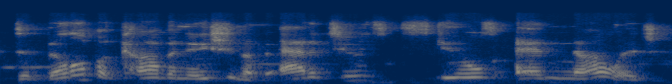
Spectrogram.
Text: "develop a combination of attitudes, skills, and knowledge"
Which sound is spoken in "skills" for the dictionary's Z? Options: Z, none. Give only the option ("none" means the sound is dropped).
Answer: Z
